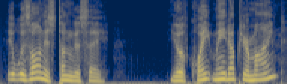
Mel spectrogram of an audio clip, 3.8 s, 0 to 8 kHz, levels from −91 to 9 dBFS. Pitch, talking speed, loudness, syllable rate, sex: 175 Hz, 220 wpm, -15 LUFS, 5.8 syllables/s, male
